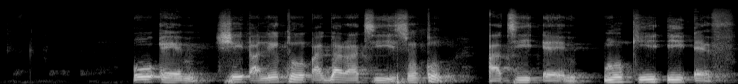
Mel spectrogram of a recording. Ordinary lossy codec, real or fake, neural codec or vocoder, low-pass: none; fake; codec, 44.1 kHz, 2.6 kbps, SNAC; 14.4 kHz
